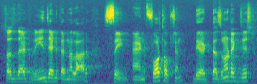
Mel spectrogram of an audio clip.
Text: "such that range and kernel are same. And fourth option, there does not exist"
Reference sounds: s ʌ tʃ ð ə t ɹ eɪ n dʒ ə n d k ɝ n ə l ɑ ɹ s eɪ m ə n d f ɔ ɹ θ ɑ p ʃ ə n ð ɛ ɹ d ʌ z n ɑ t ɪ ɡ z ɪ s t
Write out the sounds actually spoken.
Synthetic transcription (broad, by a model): s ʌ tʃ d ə t ɹ eɪ n dʒ ə n d k ɝ n ə l ɑ ɹ s eɪ m ə n d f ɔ ɹ t ɑ p ʃ ə n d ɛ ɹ d ʌ z n ɑ t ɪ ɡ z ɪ s t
